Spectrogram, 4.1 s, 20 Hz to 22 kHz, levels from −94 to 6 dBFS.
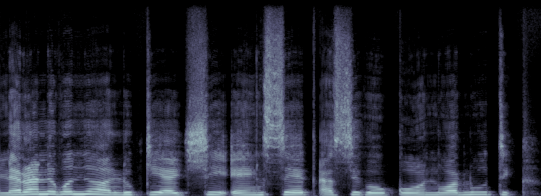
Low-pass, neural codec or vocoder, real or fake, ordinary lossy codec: none; codec, 44.1 kHz, 1.7 kbps, Pupu-Codec; fake; none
